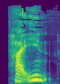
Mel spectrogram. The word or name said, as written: herind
